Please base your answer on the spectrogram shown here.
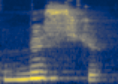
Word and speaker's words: monsieur: oeuf des yeux ensuite pour le e qui s'écrit avec les lettres au n on ne va le rencontrer que dans le mot monsieur ça on avait des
